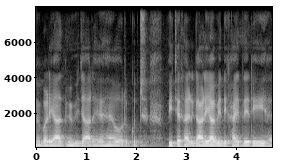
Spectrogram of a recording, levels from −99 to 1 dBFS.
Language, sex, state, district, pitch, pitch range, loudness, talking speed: Hindi, male, Jharkhand, Deoghar, 105 Hz, 100-105 Hz, -15 LUFS, 190 wpm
